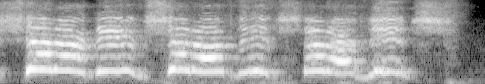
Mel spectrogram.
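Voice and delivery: very high, loud bird screech; shrieking bird. Retold or imitated. Bird yelling at the talking friend, very high loud screech. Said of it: "that bird said".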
